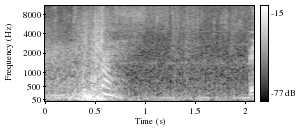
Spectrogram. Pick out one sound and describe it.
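Electricity crackles and sparks.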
